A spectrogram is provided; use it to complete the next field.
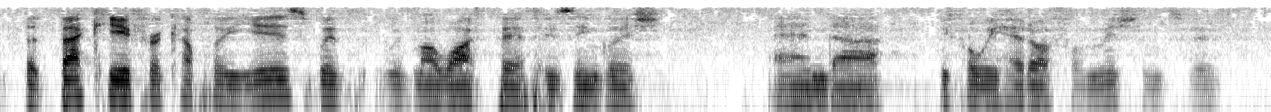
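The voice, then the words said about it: Australian accent. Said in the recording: “You can probably tell by my accent, I'm Australian.”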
